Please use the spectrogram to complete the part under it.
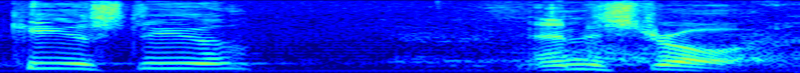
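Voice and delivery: ordinary talk

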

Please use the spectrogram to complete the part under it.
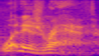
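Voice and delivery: ordinary talk

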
